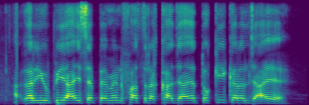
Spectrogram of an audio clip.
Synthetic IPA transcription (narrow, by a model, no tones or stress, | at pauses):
ɐ̰ɡəɾjuːpiaːisepeːmẽɳʈfʰɐstɾɐkʰːad͡ʒaːet̪okiːkəɾəld͡ʒaːeː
